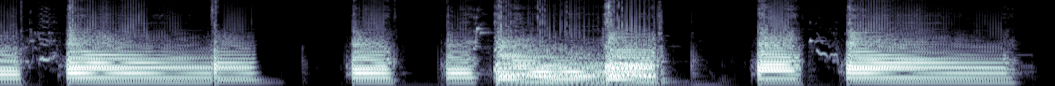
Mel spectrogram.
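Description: An electric guitar played through the Tonberg Magnet tape plugin in Cubase: several short sustained phrases with rich, tape-saturated distortion and gaps of silence between them, loud and close with no voices.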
